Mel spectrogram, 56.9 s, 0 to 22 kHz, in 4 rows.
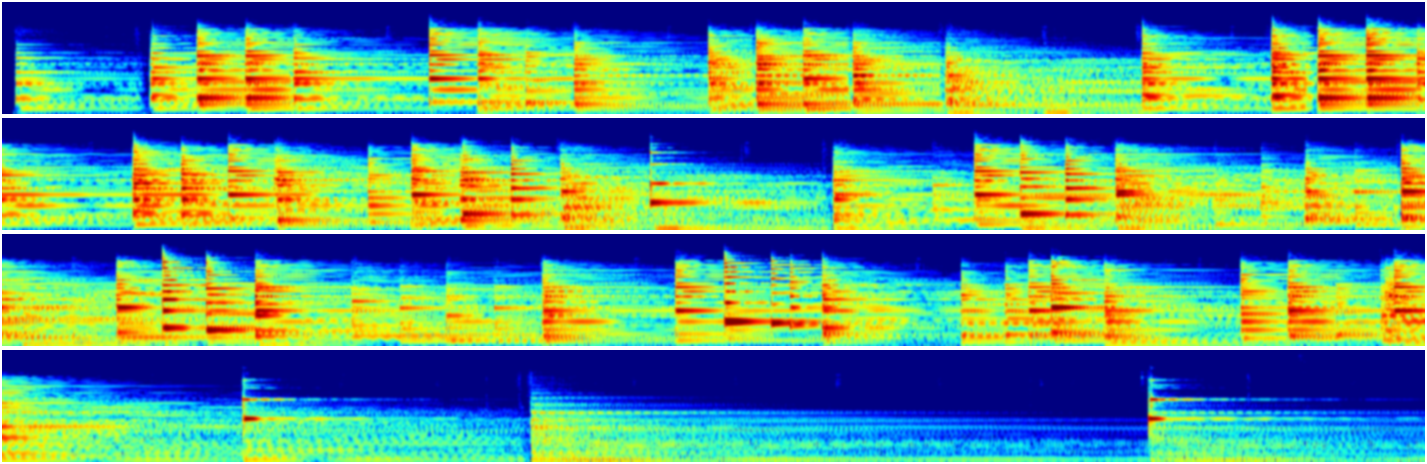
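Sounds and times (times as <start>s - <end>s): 
instrumental piano: 0.0s - 56.9s.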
